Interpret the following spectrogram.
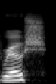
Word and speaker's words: Roch: Anyway, so we're just gonna refer to him as Roche because I can pronounce that and it works. Roche. Roche. 'Kay. Roch. But it's French.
